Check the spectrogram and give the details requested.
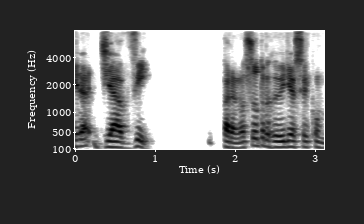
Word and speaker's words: Yahvé: Hebraístas antiguos alemanes dijeron que el nombre se pronunciaba Yahvé y así lo mantienen hasta hoy y lo mantengo yo también porque es lo que creo.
